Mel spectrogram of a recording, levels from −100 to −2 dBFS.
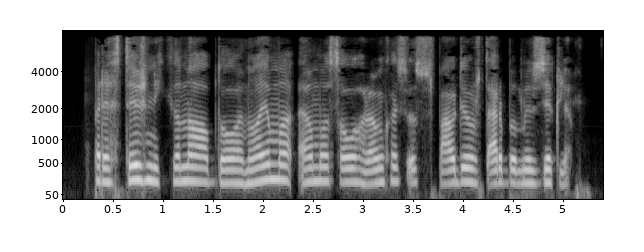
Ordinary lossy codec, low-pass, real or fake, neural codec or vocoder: MP3, 48 kbps; 7.2 kHz; fake; codec, 16 kHz, 4 kbps, X-Codec, HuBERT features, trained on LibriSpeech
